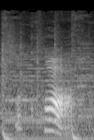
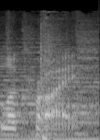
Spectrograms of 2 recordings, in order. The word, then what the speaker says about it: LaCroix: favorite sparkling water I've been referring to as Lacroix because I thought it was French this soda is from Wisconsin and it's pronounced Lacroix it's not French it's not fancy end of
